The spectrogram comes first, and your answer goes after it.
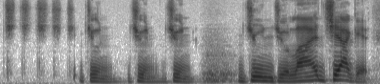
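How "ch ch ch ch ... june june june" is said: soft voiceless "ch" building into "June"; from a hissed "ch" to a voiced "June". Shown as a demonstration. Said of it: "Es como una che". (de "ch" soplada a "June" sonoro)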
